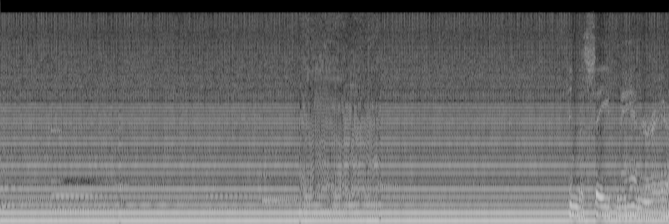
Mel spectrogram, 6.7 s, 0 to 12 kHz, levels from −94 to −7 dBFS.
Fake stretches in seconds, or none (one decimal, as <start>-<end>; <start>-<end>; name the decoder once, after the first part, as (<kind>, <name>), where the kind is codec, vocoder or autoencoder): 3.0-3.8 (codec, SNAC)

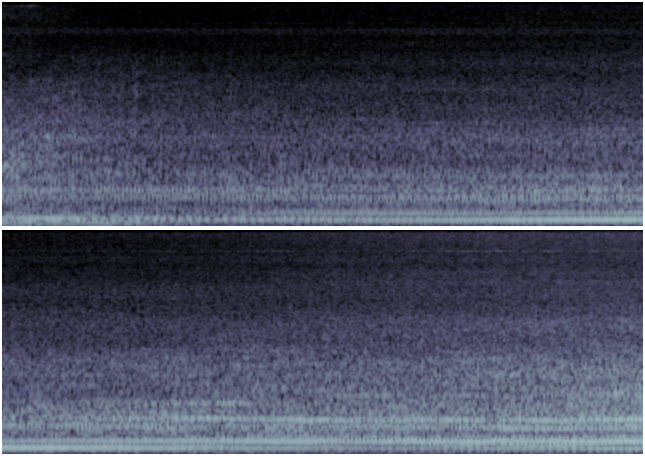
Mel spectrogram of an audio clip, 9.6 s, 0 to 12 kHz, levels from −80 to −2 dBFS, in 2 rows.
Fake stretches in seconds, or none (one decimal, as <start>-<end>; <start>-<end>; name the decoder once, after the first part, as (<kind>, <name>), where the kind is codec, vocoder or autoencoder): none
